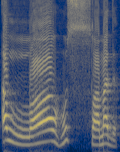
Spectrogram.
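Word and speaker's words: اللَّهُ الصَّمَدُ: देखिए, हम इस 'अल्लाह' के 'लाम' का उच्चारण दृढ़ता से करेंगे क्योंकि यहाँ एक 'फतह' है। यदि अल्लाह के शब्द से पहले 'फत्था' या 'दम्माह' आता है, तो उसका उच्चारण दृढ़ता से किया जाता है।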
